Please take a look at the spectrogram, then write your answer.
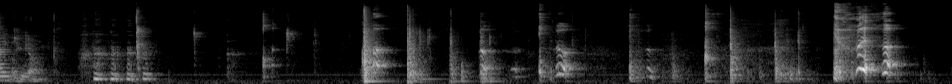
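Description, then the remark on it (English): A big fit of coughing: a string of harsh, loud bursts coming in quick succession, preceded by some brief murmuring vocal sounds. “That was a big cough.”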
